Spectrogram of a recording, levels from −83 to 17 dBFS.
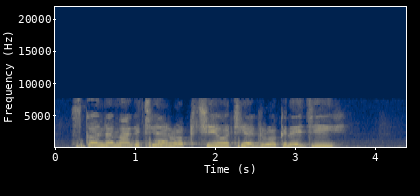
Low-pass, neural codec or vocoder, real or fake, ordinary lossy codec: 19.8 kHz; vocoder, 44.1 kHz, 128 mel bands, Pupu-Vocoder; fake; AAC, 24 kbps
